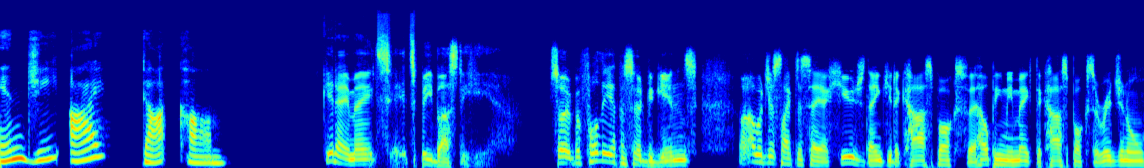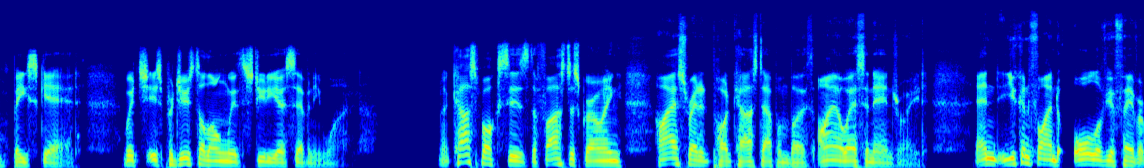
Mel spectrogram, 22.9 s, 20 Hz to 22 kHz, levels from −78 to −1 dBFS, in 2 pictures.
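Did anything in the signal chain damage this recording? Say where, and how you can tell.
Yes. From 3.65 s to 17.73 s, just before "highest rated podcast app", the speech turns muffled and rough, with a watery, smeared texture. The top end collapses from a full 20 kHz band to about 6 kHz, and the worst stretch lasts about 4.35 s. This is a call bitrate drop at the codec stage: the network's bandwidth estimate fell, the encoder was cut from a rate consistent with roughly 40 kbps to around 8 kbps, and it coded more coarsely and low-passed the signal until the rate recovered.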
